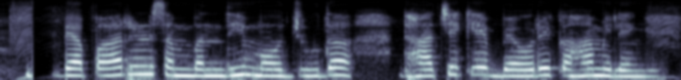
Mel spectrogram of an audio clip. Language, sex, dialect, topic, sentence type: Hindi, female, Hindustani Malvi Khadi Boli, banking, question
